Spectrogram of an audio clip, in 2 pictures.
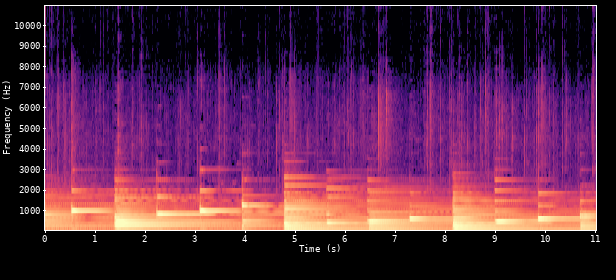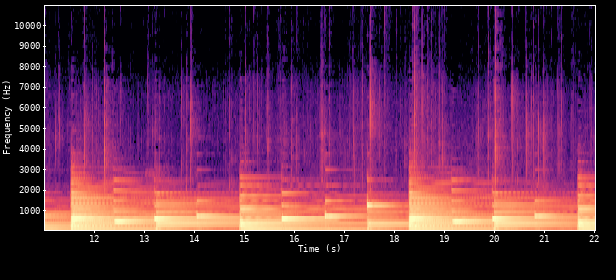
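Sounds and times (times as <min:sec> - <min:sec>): slow solo piano music: 0:00.0 - 0:22.0.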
